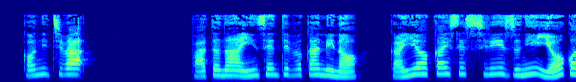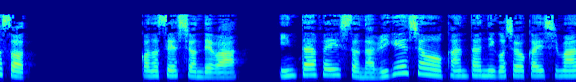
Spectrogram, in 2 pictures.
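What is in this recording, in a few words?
Japanese female VO Narration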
